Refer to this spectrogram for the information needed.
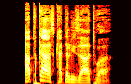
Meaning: catalytic converter (in a vehicle)
- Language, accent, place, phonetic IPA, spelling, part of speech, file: German, Germany, Berlin, [ˈapɡaːskatalyˌzaːtoːɐ̯], Abgaskatalysator, noun, De-Abgaskatalysator.ogg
